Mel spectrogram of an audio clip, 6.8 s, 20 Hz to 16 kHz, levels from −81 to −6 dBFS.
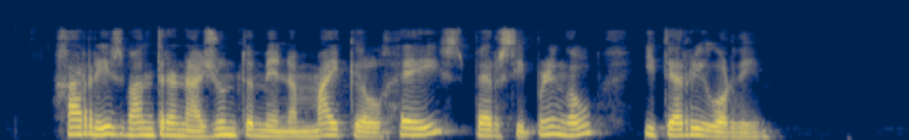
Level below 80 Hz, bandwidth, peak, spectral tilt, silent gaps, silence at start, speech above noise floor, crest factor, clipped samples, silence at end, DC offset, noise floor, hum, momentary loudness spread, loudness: -56 dBFS; 7.6 kHz; -2 dBFS; -6.5 dB/octave; none; 0.4 s; 56 dB; 16 dB; under 0.1%; 1.05 s; under 0.1%; -73 dBFS; none; 9 LU; -18 LUFS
